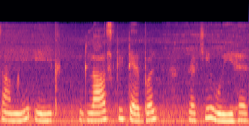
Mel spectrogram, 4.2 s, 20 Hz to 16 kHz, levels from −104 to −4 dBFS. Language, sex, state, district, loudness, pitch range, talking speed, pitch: Hindi, male, Chhattisgarh, Raipur, -14 LUFS, 200-225 Hz, 115 wpm, 210 Hz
